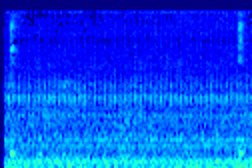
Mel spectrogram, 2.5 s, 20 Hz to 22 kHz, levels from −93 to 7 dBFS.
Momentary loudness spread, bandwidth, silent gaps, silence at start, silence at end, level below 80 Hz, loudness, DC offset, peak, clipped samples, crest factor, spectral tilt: 2 LU; 17 kHz; none; 0 s; 0 s; -60 dBFS; -50 LUFS; under 0.1%; -32 dBFS; under 0.1%; 20 dB; -3.5 dB/octave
